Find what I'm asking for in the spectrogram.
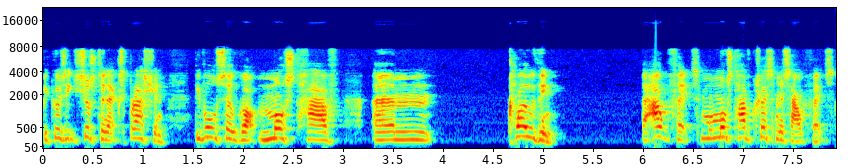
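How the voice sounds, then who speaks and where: A man with an English accent, talking fairly slowly with long, frequent pauses over a quiet background. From England. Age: 40s. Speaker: vlogger. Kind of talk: casual vlog monologue. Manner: hesitant, many fillers. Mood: opinionated, annoyed at times. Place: home room. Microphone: webcam.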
